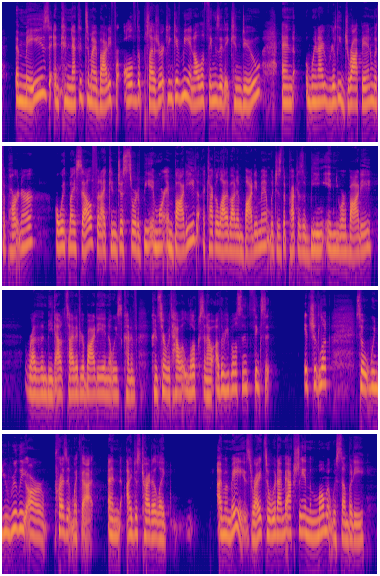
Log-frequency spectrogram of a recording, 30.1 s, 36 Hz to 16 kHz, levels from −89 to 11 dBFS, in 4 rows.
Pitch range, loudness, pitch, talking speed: 175-220 Hz, -22 LUFS, 195 Hz, 215 wpm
